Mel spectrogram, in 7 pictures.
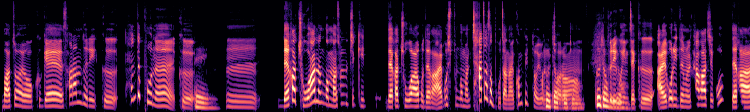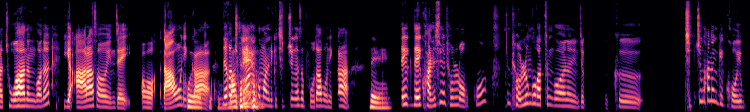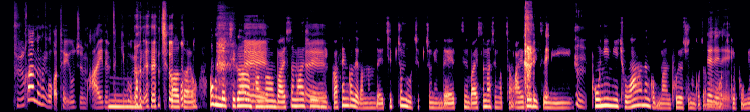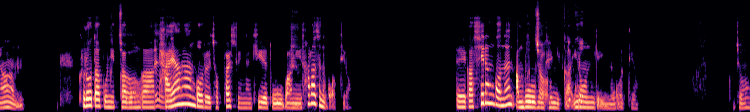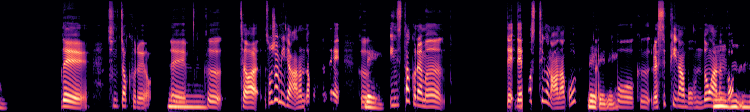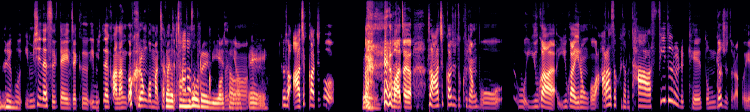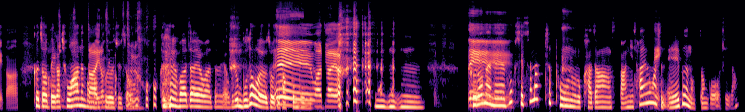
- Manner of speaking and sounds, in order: tapping; laughing while speaking: "맞아요"; other background noise; laughing while speaking: "보면은 좀"; sneeze; throat clearing; throat clearing; background speech; laughing while speaking: "거 그런"; laugh; put-on voice: "피드를"; laugh; laughing while speaking: "들고"; laugh; laughing while speaking: "맞아요"; laugh; throat clearing
- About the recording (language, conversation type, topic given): Korean, unstructured, 스마트폰이 당신의 하루를 어떻게 바꾸었나요?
